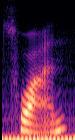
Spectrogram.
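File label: "cuan", Mandarin Chinese, third tone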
